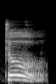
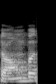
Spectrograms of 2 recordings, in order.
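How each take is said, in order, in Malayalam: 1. ഈ വാക്ക് m ശബ്ദത്തിൽ അവസാനിക്കുന്നു. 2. ഈ വാക്ക് b ശബ്ദത്തിൽ അവസാനിക്കുന്നു. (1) "ടൂം എന്ന് മാത്രം ഉച്ചരിച്ചാൽ മതി" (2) "ടോംബ് എന്ന് പറയരുത്"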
